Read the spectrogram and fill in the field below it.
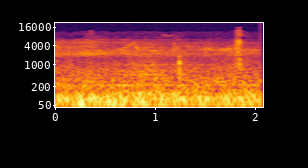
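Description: A brush scrapes and taps inside a glass jar.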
